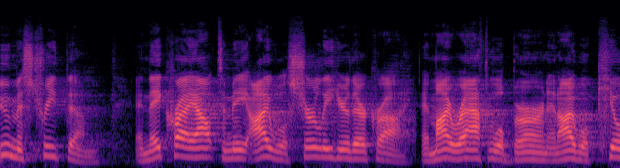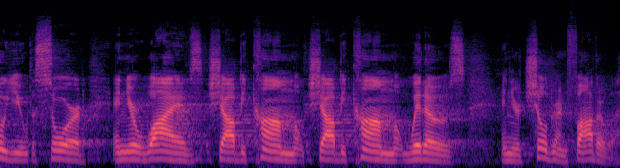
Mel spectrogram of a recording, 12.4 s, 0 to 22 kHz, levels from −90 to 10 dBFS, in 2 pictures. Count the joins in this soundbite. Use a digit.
3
